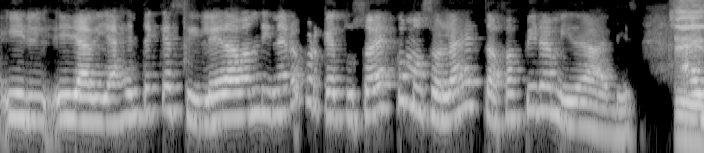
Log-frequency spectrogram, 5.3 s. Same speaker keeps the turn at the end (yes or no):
yes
